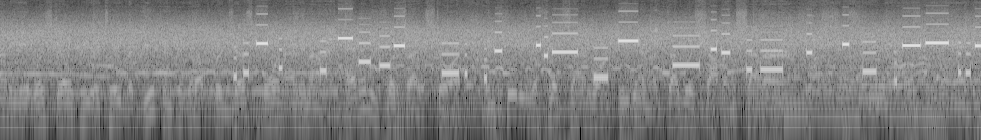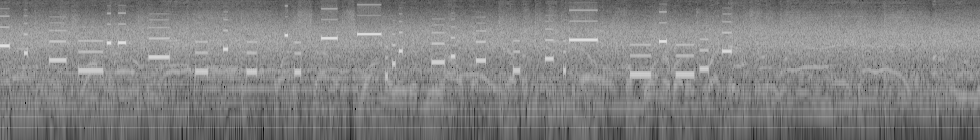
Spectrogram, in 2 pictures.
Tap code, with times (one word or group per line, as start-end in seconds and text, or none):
none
